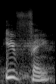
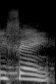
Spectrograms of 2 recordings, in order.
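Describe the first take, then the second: First: The stress is on the second-to-last syllable. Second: The stress is on the last syllable. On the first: The speaker calls it right. "A sílaba tônica é a penúltima" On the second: The speaker calls it wrong. "Não é"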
